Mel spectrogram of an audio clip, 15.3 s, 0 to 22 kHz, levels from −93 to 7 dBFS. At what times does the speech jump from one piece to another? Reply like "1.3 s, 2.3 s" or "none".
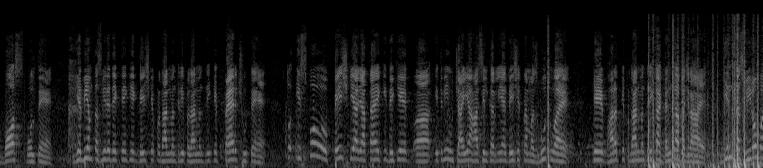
none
